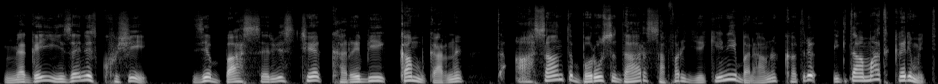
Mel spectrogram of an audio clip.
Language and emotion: Kashmiri, happy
